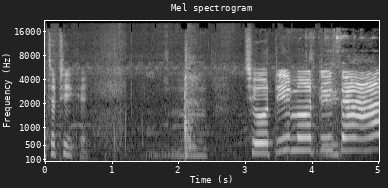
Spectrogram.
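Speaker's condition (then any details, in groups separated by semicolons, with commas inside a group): No condition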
